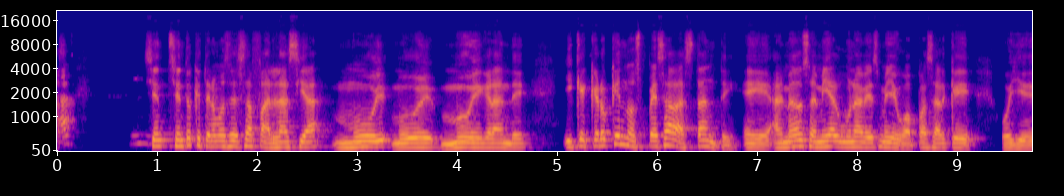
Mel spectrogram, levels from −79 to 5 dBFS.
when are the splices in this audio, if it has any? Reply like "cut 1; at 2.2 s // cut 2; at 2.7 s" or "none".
none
